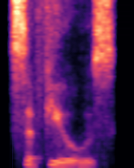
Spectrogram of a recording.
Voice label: "suffuse", Indian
